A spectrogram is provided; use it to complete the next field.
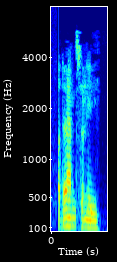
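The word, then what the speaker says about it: adansonii: So let's see what the pronunciation is. Adamsoni, Adamsoni, Adamsoni, Adamsoni, Adamsoni, Adamsoni, Adamsoni.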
